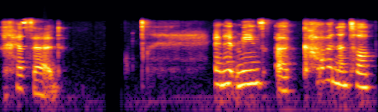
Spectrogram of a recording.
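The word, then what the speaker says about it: חסד: in all of language i will slaughter the pronunciation because it has a guttural in it something like hesed and it means a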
